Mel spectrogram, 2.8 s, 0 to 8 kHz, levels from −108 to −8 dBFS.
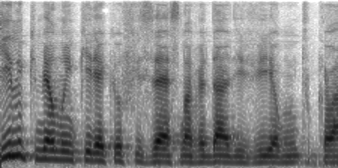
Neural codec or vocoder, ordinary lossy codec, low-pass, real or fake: none; none; none; real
